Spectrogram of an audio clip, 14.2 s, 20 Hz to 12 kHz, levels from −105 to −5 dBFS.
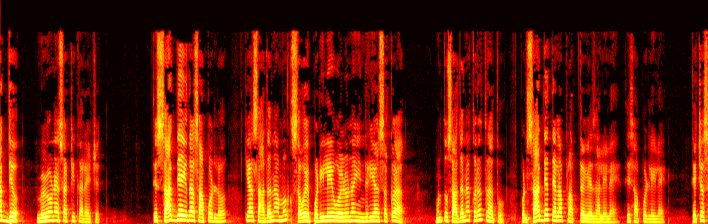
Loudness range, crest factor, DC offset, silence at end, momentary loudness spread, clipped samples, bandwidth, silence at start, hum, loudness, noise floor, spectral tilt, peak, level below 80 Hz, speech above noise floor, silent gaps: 4 LU; 20 dB; under 0.1%; 0 s; 15 LU; under 0.1%; 11 kHz; 0 s; none; -20 LUFS; -72 dBFS; -5 dB/octave; -2 dBFS; -48 dBFS; 52 dB; none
